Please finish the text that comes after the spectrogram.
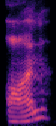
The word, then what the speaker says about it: On: The third phase of the sun is Un, which is just the circle with the dot in the middle. And Un is where we get the word noon or afternoon from. It also could be pronounced On.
